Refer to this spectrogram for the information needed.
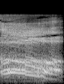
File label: death, voiceovers english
